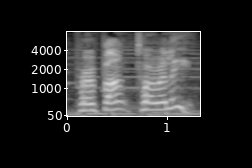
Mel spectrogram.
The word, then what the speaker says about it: perfunctorily: Now, it's an adverb, and it's pronounced perfunctorily. And the definition?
